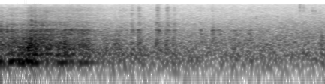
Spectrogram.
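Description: Quiet room tone in a pause between sentences, with a faint trailing voice sound in the first half second.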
